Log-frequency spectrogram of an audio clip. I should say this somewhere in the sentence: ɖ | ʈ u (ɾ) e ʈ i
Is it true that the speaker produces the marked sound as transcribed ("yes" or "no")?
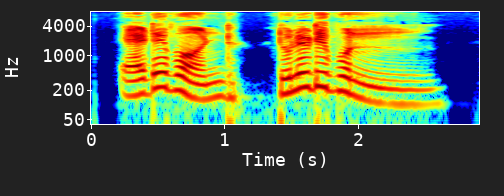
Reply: no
